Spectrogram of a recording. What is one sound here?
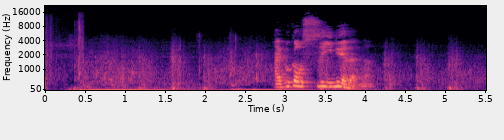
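Footsteps fall steadily on a hard floor.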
